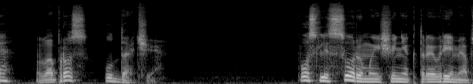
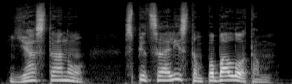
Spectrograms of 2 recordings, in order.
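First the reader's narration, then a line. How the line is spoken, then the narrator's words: Joyful proclamation. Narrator (Russian): радостно провозгласила Куки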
